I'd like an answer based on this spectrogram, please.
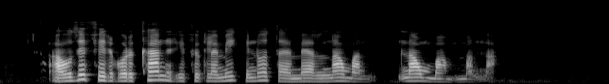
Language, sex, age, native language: Icelandic, female, 60-69, Icelandic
